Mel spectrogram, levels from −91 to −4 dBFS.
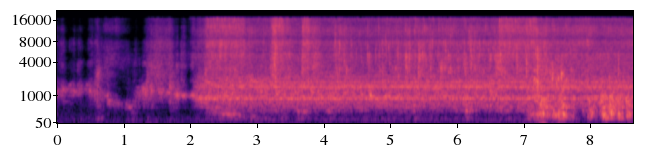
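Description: No technical faults can be heard anywhere in the audio; the signal stays steady and intact throughout.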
